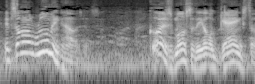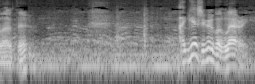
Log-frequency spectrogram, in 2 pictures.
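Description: A man's voice: mid-range voice, huge pitch swings, measured pace, long pauses. An actor playing a talkative, effusive salesman and old friend in a radio drama. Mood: sombre. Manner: effusive, chatty. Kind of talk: 1980s radio drama acting.

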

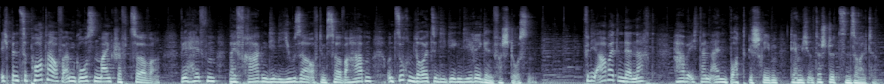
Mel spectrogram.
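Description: Animated man narrating a scary story, mellow voice. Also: a little high, a little fast. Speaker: narrator and channel host. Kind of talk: scripted narration of a first-person horror story, read aloud. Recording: music bed behind the voice. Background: background music.

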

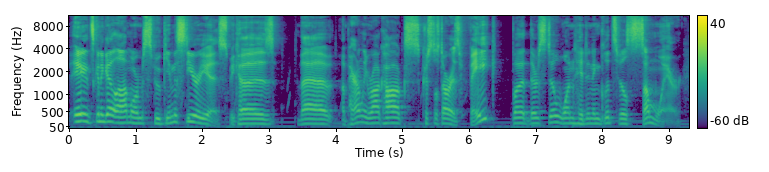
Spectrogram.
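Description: A man's voice: fairly high pitch, lively intonation, moderate pace. A young man casually commenting as he plays a game, rambling and self-mocking. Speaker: let's play host.

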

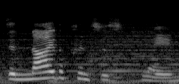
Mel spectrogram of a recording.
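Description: A woman's voice: on the high side, big pitch swings, slow, a bit bright, faint music behind, full character voice. A woman voicing a stern, earnest male knight with formal, courtly speech in an amateur video game dub. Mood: earnest, urgent.

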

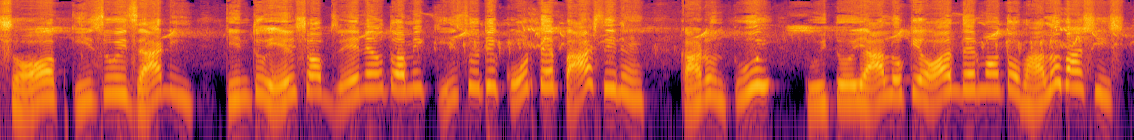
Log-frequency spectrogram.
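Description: A woman's voice: sits high, background noise. A woman playing a disapproving, meddling mother of a grown son in a cartoon melodrama, complaining insistently and repeating herself. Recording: clear birdsong behind the voice.

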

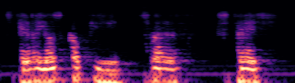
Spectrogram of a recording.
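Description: An actor playing an impersonal announcer who gives measured, clipped catalogue announcements in a radio drama. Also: male voice, mid-range voice, completely flat delivery. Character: impersonal announcer of archived official recordings. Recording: dull, roomy sound with music.

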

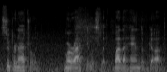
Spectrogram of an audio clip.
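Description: A man's voice: on the low side, fairly quick, slight background noise. A middle-aged man from the US Gulf Coast, a pastor and author, telling a story animatedly on a TV studio panel with a lapel mic. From United States Gulf Coast. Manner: animated storytelling, gesturing with his hands. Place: TV studio set.

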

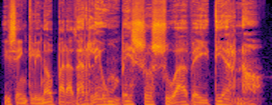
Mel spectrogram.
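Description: A man's voice: deep voice, unhurried, husky, faint music behind. A man narrating a scripted audio story.

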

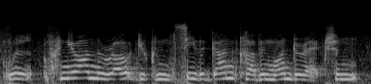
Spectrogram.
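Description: High-voiced, anxious female witness played by a woman. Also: steady tone, moderate pace, darkish tone, close to an everyday voice. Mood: anxious, hesitant. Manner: hesitant, pleading. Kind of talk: 1950s TV crime drama acting. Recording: muffled, faintly noisy old TV soundtrack.

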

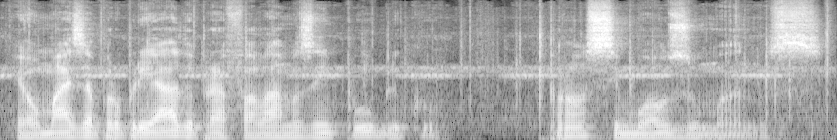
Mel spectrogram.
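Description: A man with a Brazilian accent voicing a sly, condescending agent in a measured, mocking way for an anime fan dub. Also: deep voice, fairly even intonation, creaky, noisy background, voice pushed down. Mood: mocking, composed.

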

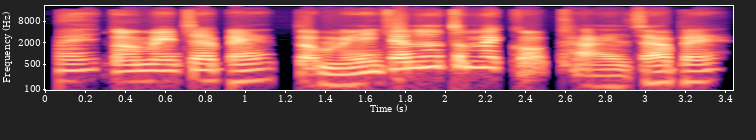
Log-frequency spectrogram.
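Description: Parrot neighbour, female, played by an actress: chatty, brusque, creaky, with lively swings in pitch. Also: moderate pace, no room sound, studio quality, full character voice. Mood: questioning. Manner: colloquial, questioning, exclaiming. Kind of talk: cartoon character dialogue.

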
